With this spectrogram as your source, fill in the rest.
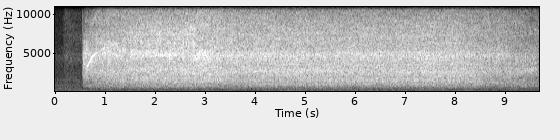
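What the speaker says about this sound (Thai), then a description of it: "วันนี้เราจะลองเทสในส่วนของอใบเจียดูนะครับฟังเสียงนะครับผม" A Milwaukee AG10-100SEA 4-inch angle grinder spins up with a sharp start and holds a steady, loud, high-pitched whine with hissy broadband noise, running alone without talk and easing slightly near the end.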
